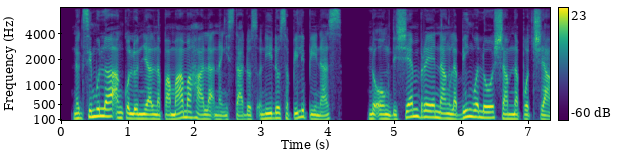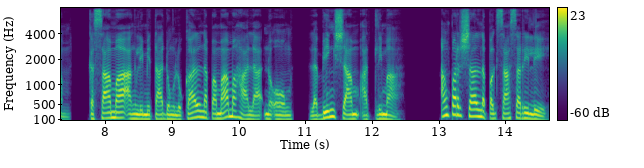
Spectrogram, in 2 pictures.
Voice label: Nachvertonung Film Sprecher Tagalog

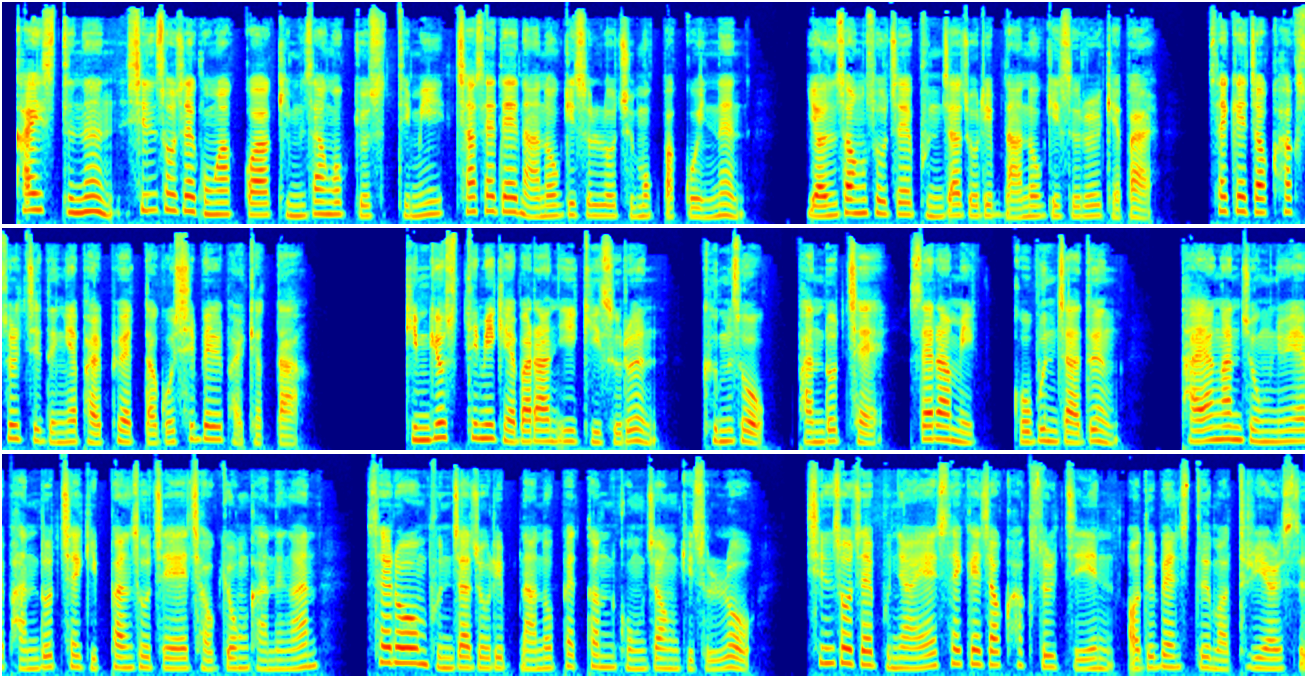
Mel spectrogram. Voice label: Nachvertonung Film Sprecherin Koreanisch

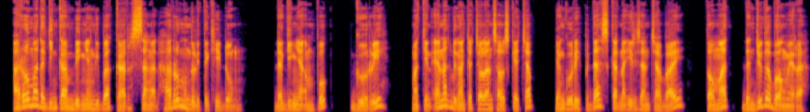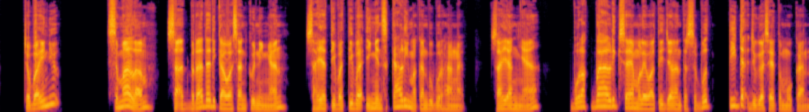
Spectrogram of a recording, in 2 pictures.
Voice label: Nachvertonung Film Sprecher Indonesisch

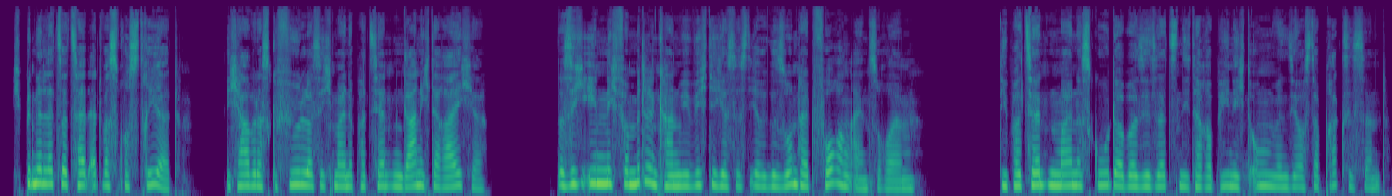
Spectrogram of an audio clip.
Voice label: Nachvertonung Film Sprecherin Deutsch

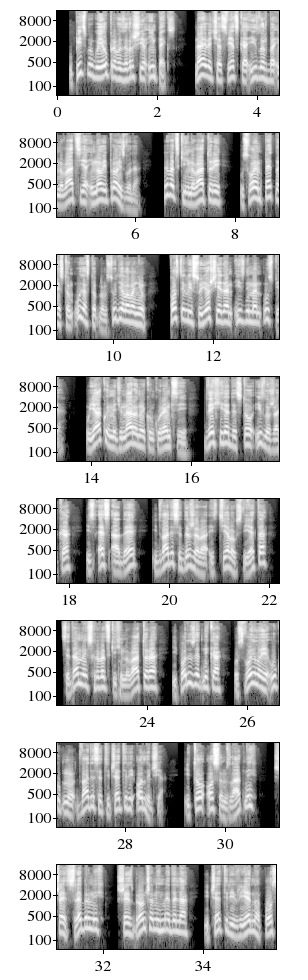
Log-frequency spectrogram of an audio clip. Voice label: Nachvertonung Film Sprecher Kroatisch

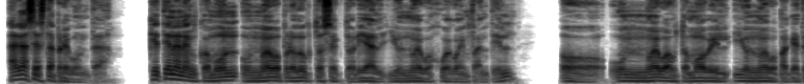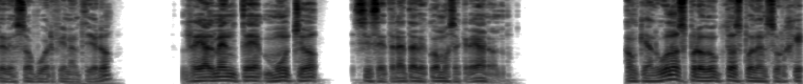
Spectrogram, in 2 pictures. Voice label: Nachvertonung Film Sprecher Spanisch

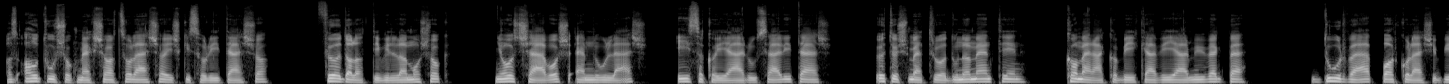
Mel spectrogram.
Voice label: Sprecher Ungarisch; Nachvertonung Film

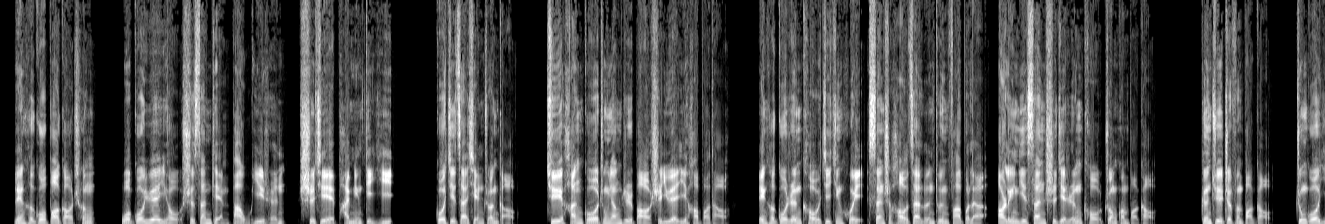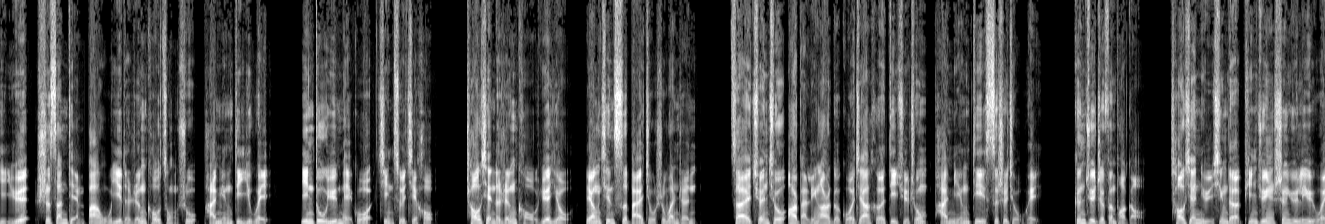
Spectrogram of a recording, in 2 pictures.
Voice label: Nachvertonung Film Sprecher Chinesisch

